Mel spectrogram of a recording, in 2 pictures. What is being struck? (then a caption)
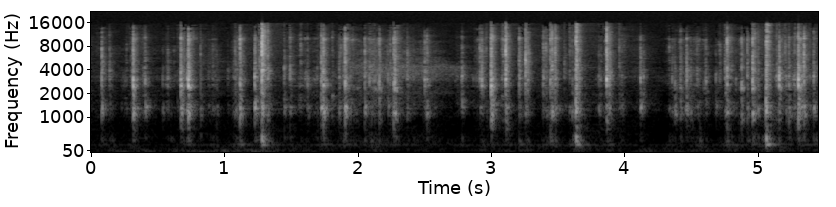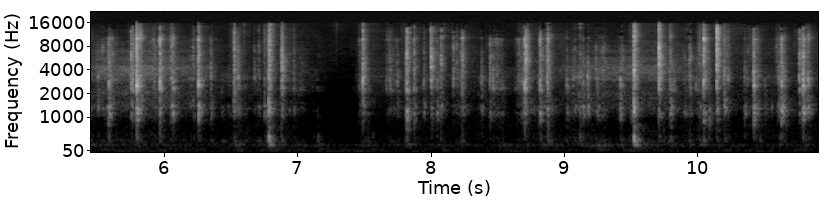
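Mechanical keyboard with plastic keycaps. A compact mechanical keyboard with white and grey plastic keycaps is typed on quickly with the fingertips of both hands. The result is a dense run of sharp, bright plastic key clicks with short pauses between bursts. The clicks have a faint low thud underneath and almost no ring.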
